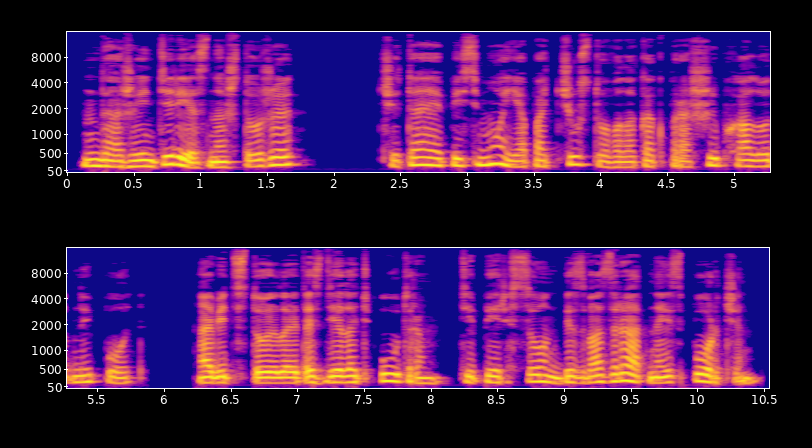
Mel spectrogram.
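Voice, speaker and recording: An audiobook narrator tells a first-person fantasy story with a lively, expressive delivery. The pitch sits in a middle range.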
